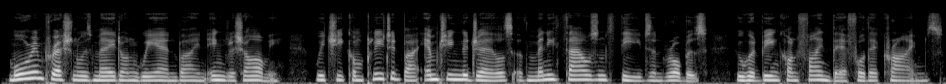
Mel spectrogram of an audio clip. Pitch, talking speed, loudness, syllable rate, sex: 195 Hz, 195 wpm, -16 LUFS, 5.4 syllables/s, female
